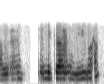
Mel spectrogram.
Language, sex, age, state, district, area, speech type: Santali, female, 45-60, West Bengal, Bankura, rural, conversation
